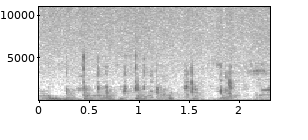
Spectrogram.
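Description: Near silence with faint, irregular taps and scratches of a stylus on a touchscreen as a word is handwritten.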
